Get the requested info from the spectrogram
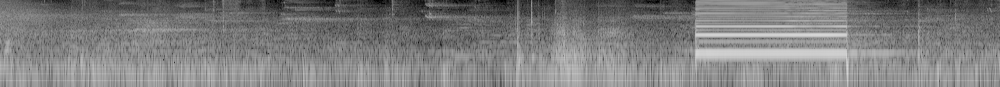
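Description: Gym game buzzer sounding once, a loud steady horn tone lasting about a second and a half that starts about seven seconds in and cuts off sharply. Before it, occasional basketball bounces and distant voices echo in the large hall.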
